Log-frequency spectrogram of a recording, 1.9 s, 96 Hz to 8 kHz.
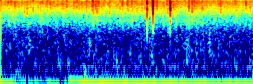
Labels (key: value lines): label: biophony
recorder: SoundTrap 300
